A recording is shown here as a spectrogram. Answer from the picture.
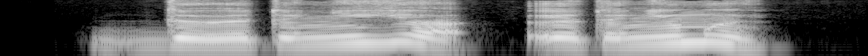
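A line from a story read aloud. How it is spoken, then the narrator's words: Babbling. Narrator (Russian): Лепетал Костыль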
